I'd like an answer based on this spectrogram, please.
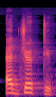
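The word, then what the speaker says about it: adjective: pronoun number three এডজেক্টিভ এডজেক্টিভ এইভাবে এই ওয়ার্ডটি উচ্চারণ করা যাবে না এডজেক্টিভ ডি এবং এই দুটো লেটারকে একসাথে উচ্চারণ করতে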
